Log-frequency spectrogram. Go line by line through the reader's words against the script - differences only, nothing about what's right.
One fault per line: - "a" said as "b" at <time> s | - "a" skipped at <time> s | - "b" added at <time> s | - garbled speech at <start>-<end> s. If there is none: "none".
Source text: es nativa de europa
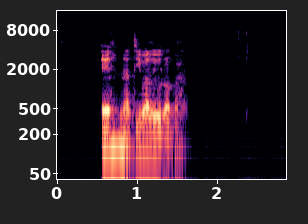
none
